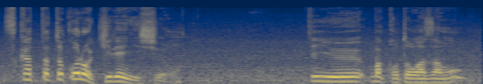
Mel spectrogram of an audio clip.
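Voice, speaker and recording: Young man, fast and animated, earnest explainer. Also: high-pitched. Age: young adult. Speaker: interviewee. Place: city street outdoors. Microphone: handheld mic held by interviewer. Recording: street noise outdoors.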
